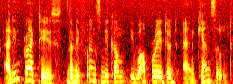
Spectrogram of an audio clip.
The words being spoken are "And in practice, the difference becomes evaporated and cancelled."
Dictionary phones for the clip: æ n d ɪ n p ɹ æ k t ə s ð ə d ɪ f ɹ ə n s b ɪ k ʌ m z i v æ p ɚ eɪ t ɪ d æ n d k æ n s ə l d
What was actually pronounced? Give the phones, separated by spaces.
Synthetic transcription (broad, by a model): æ n d ɪ n p ɹ æ k t ə s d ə d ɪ f ɹ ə n s b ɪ k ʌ m i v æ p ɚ eɪ t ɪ d æ n d k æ n s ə l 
